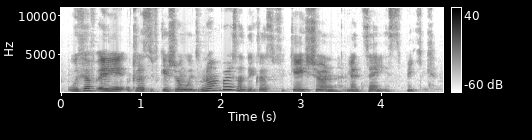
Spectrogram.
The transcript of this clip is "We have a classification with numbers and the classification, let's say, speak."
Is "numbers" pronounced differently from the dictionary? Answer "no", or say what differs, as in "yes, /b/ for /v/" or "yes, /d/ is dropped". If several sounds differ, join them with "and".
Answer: yes, /s/ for /z/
